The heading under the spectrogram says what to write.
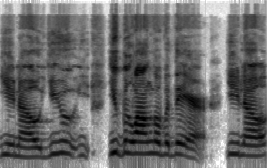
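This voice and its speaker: A woman's high-pitched voice has a bright, sharp tone and an animated delivery. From Jamaica. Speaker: YouTuber. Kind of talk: casual chat. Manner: halting, many repetitions and fillers.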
